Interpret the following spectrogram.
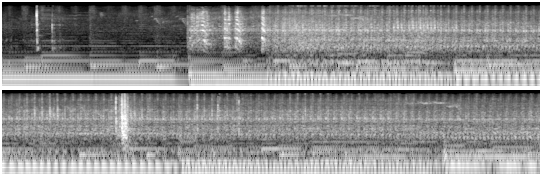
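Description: Honda ATV engine starting about two seconds in, then running at idle with a rapid low pulse, under background music; one sharp click about six and a half seconds in.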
